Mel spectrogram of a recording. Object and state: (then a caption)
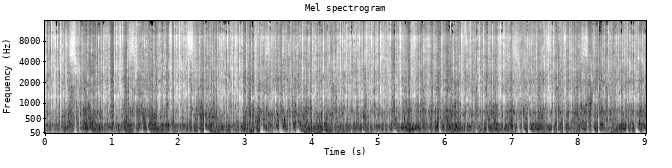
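Plastic keyboard keys tapped. A compact black plastic mechanical computer keyboard, held upright close to the microphone, has its keys tapped quickly with long nails and fingertips. The result is a dense, steady stream of sharp, dry clicks and clacks over a low thumping undertone, with a bright crinkly texture throughout.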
